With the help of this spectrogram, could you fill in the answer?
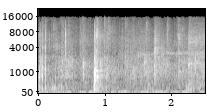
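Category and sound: crowd, audience clapping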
